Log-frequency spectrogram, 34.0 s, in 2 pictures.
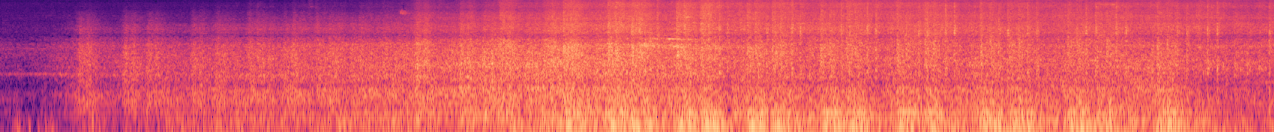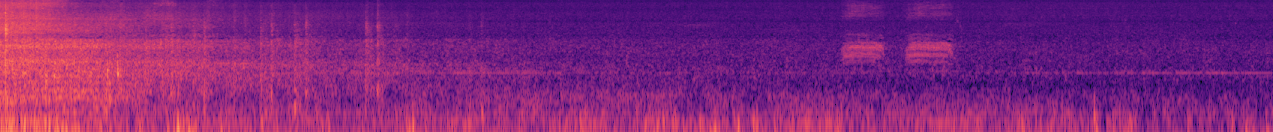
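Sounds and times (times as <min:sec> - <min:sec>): electric train passing at speed: 0:00.0 - 0:28.2
train wheels clattering over rail joints: 0:01.0 - 0:22.5.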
